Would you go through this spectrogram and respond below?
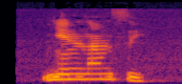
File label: "yẽn-namse", Mooré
